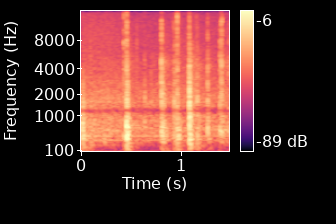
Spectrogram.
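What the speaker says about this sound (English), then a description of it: "I'm not very good at talking and typing at the same time" Computer keyboard typing while setting up screens in Kivy code: a few sharp key clicks in quick irregular bursts, close and fairly quiet, with no talking.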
